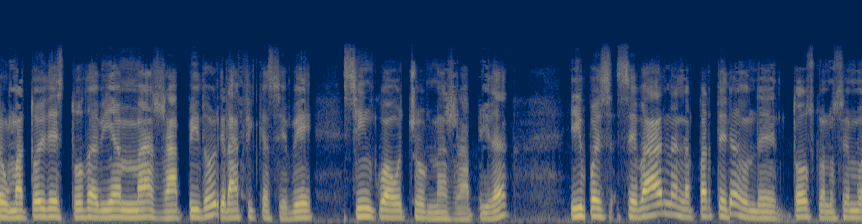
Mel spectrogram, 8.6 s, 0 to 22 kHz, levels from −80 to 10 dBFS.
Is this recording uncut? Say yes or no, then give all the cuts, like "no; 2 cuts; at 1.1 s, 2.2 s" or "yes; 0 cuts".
no; 6 cuts; at 2.2 s, 3.4 s, 4.3 s, 5.8 s, 6.2 s, 7.3 s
